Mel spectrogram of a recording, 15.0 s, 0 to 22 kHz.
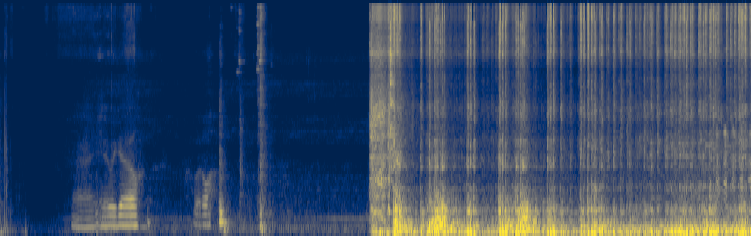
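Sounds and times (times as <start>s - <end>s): car engine starting and revving: 7.0s - 15.0s.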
